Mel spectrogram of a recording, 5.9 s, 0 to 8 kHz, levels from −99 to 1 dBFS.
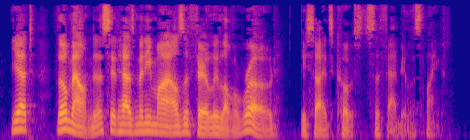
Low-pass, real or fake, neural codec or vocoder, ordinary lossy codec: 7.2 kHz; fake; codec, 16 kHz, 4 kbps, FunCodec, trained on Chinese and English, 50 frames a second; MP3, 32 kbps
